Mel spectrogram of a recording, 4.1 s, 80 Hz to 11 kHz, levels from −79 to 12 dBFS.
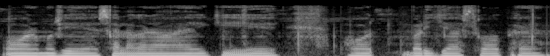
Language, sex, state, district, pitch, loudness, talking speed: Hindi, male, Uttar Pradesh, Saharanpur, 125 Hz, -16 LUFS, 175 wpm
